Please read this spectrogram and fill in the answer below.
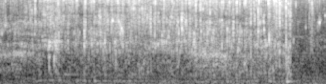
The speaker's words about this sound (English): And so Glory and Liv watched as all the animals ran over to this empty, dry pond and watched Wally dump a whole bucket of water into the pond.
